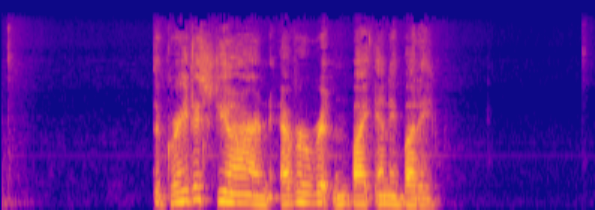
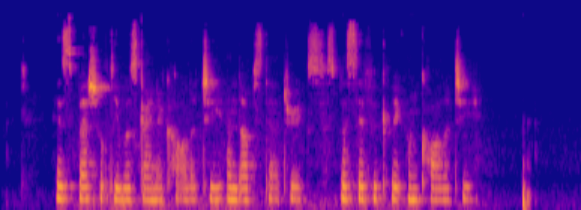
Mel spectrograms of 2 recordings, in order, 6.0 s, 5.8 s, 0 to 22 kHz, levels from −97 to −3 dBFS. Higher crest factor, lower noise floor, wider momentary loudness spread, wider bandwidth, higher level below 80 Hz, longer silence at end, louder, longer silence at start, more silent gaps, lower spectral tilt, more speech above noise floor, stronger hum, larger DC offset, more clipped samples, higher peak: about the same, 20 dB vs 20 dB; first, -78 dBFS vs -74 dBFS; second, 6 LU vs 14 LU; about the same, 15 kHz vs 16 kHz; first, -58 dBFS vs -64 dBFS; first, 1.6 s vs 0.5 s; first, -18 LUFS vs -31 LUFS; first, 1.55 s vs 0.55 s; neither; first, -5 dB/octave vs -3.5 dB/octave; first, 59 dB vs 42 dB; neither; neither; neither; first, -2 dBFS vs -12 dBFS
